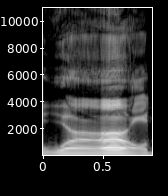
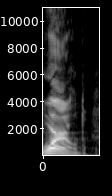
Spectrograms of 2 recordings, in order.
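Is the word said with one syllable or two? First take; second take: two; one. First: The word is stretched into two syllables. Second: The word is said as one syllable. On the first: The speaker calls it wrong. "then that's maybe two. But we don't say it like that" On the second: The speaker calls it right. "We say world. It's one syllable"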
